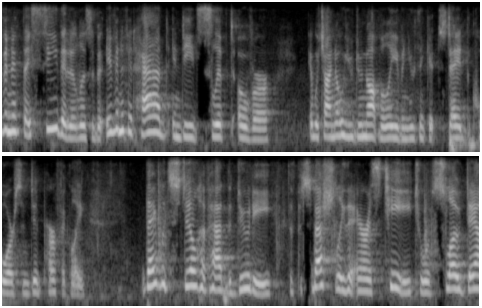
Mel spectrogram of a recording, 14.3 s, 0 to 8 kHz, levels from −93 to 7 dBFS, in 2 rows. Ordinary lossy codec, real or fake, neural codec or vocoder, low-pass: Opus, 32 kbps; fake; vocoder, 22.05 kHz, 80 mel bands, Vocos; 7.2 kHz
